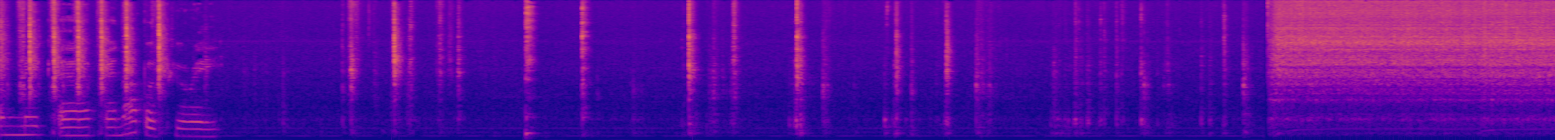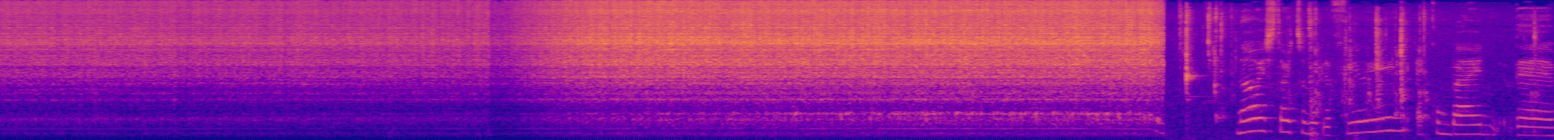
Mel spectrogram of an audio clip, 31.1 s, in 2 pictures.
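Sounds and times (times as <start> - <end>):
blender motor pureeing: 12.7 - 27.2.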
